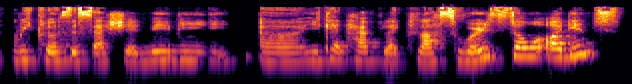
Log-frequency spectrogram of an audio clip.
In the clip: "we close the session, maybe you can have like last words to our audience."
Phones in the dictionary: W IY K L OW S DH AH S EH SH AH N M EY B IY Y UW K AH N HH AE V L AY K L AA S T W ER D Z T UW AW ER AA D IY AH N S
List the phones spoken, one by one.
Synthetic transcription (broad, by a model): W IY K L OW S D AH S EH SH AH N M EY B IY Y UW K AH N HH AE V L AY K L AA S T W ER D S T UW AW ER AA D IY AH N S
